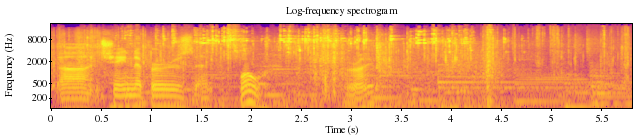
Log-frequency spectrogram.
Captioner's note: chains clinking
